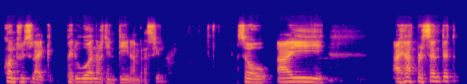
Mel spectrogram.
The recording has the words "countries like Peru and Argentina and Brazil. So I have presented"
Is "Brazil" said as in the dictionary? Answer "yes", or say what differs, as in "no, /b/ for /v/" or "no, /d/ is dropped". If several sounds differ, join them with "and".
no, /s/ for /z/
